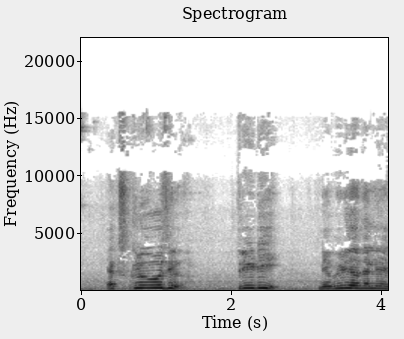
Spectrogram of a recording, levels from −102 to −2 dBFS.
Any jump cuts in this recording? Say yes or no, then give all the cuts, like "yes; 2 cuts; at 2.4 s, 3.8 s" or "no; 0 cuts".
no; 0 cuts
